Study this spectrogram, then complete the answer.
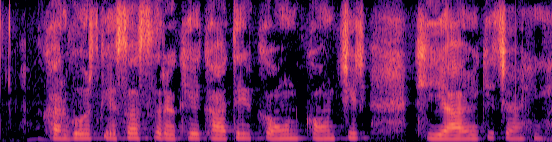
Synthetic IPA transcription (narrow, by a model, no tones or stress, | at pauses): kʰɐɾɡoːskesɐsɾɐkʰekʰaːt̪iɾkɐʊnkɔːnt͡ʃit͡ʃkʰijaːwekit͡ʃaːɦi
